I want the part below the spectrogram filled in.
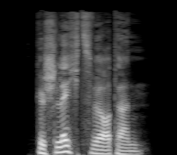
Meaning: dative plural of Geschlechtswort
- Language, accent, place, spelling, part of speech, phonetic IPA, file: German, Germany, Berlin, Geschlechtswörtern, noun, [ɡəˈʃlɛçt͡sˌvœʁtɐn], De-Geschlechtswörtern.ogg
